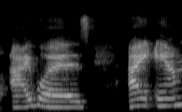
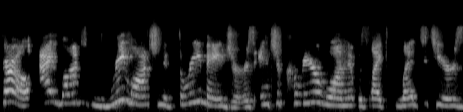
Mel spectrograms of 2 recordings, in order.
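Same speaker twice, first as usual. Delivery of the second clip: higher and louder, fired up; excited; 5 semitones higher, 6 dB louder than usual. Real, not acted. Guest excitedly telling the host her many relaunches.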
